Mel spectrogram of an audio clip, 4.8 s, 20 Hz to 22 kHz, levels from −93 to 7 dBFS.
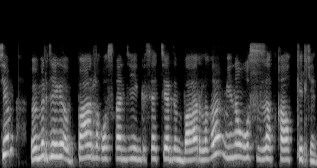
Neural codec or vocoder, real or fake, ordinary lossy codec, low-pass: none; real; none; none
